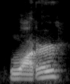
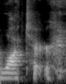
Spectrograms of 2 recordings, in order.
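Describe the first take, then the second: First: The middle consonant is a soft D sound. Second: The middle consonant is a crisp T sound. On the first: The speaker calls it right. "It's definitely like W A D D E R" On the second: The speaker calls it wrong. "I don't think anyone pronounces it with a T. It's not water"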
